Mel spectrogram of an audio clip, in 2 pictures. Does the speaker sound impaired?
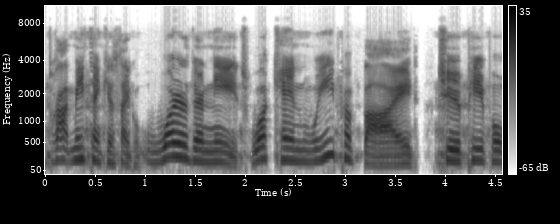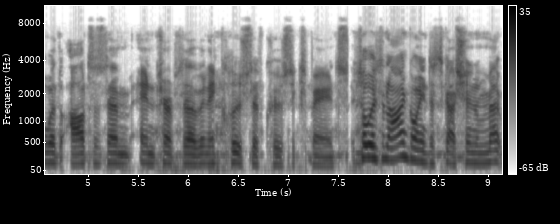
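Yes: profound hearing loss, congenital.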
